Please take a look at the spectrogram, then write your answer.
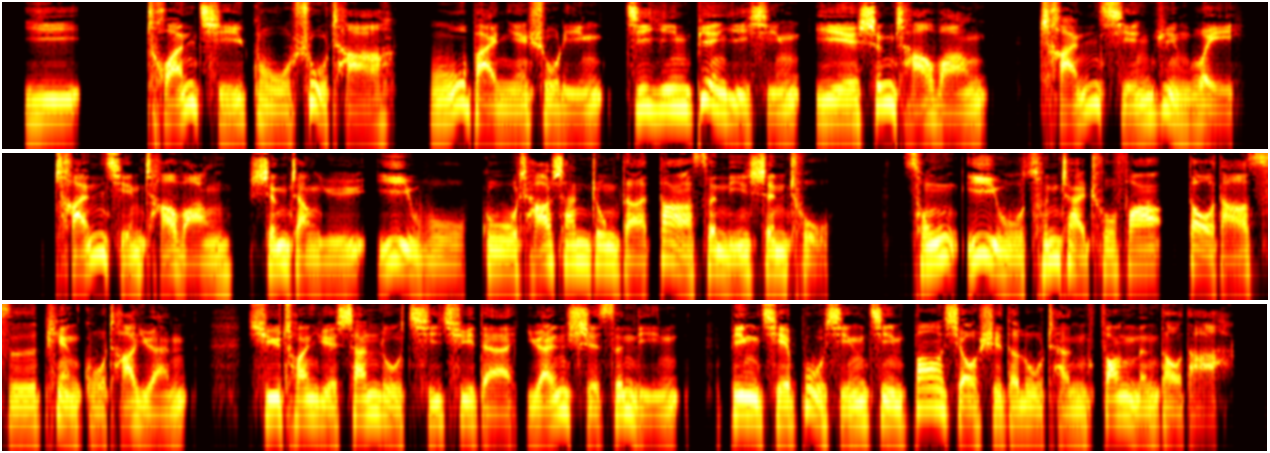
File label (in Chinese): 男, 优雅, 国语男声配音, 男高音; 茶王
